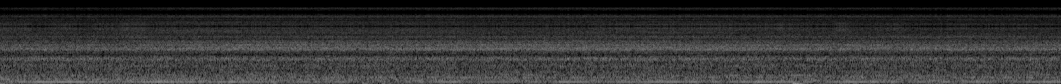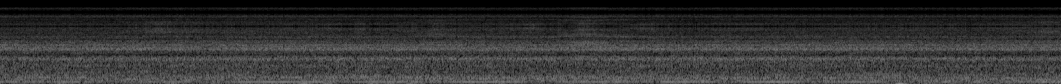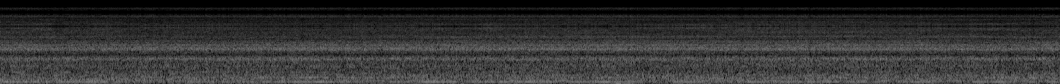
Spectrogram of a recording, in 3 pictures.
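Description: Paint spray gun spraying: a steady rush of compressed air that does not break off, with a steady low hum underneath.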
